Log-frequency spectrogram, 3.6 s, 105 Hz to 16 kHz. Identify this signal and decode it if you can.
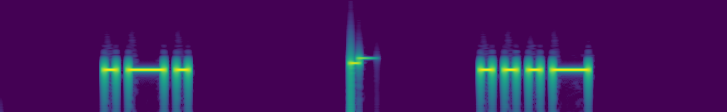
Morse code, heard as a keyed tone, about 20 wpm, 700 Hz. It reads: R V
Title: Single Letter-Number Alt - Rapid-Fire 20wpm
